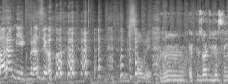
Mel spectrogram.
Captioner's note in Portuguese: risadas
